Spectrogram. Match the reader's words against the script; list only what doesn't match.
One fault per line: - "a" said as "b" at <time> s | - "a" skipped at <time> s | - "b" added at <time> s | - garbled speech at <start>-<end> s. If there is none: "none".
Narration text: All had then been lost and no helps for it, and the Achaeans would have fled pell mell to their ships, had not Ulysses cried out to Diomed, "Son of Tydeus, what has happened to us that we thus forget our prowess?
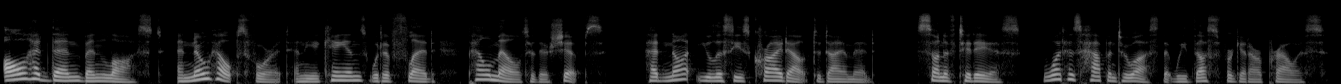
none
